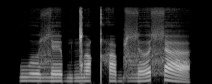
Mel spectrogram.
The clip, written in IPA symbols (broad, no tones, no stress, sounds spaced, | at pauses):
w o ɮ ɛ b ŋ͡ǀ o qʰ ɯ b ɮ ʌ ɬ a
